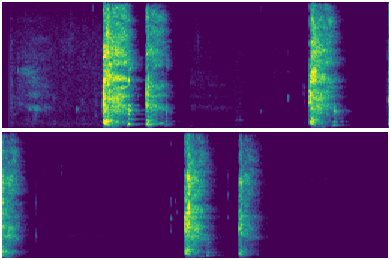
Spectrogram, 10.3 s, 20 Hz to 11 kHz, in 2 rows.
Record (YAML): three_cough_length: 10.3 s
three_cough_amplitude: 32768
three_cough_signal_mean_std_ratio: 0.2
survey_phase: beta (2021-08-13 to 2022-03-07)
age: 65+
gender: Female
wearing_mask: 'No'
symptom_none: true
smoker_status: Never smoked
respiratory_condition_asthma: false
respiratory_condition_other: false
recruitment_source: REACT
submission_delay: 2 days
covid_test_result: Negative
covid_test_method: RT-qPCR
influenza_a_test_result: Negative
influenza_b_test_result: Negative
